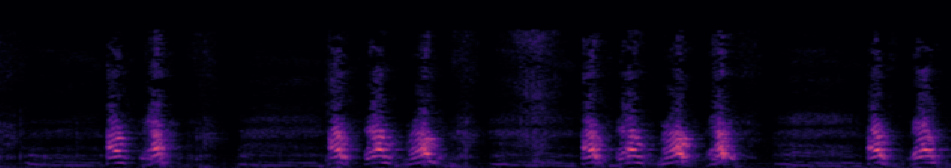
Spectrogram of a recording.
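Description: Pug barking in quick runs of two to four short, sharp barks, with pauses of about a second between the runs.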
